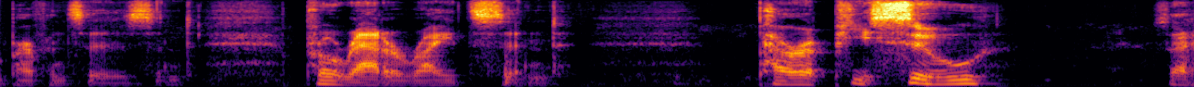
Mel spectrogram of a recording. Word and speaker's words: pari passu: discussion about liquidation preferences and pro-rata rights and pari passu. Is that how you say it, Louis? Well, I say it pari passu.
